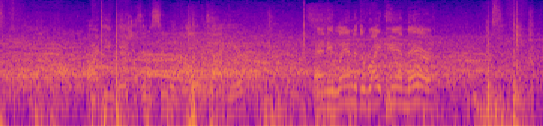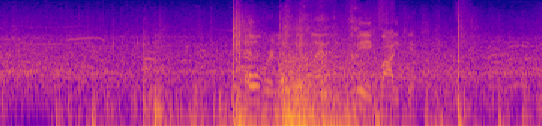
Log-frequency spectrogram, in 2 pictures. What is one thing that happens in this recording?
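A crowd cheers and roars in the background.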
